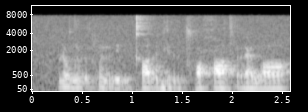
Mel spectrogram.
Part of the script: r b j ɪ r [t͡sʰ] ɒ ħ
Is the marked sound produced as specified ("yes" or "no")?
yes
